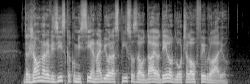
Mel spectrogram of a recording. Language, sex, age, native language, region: Slovenian, male, 18-29, Slovenian, Savinja region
